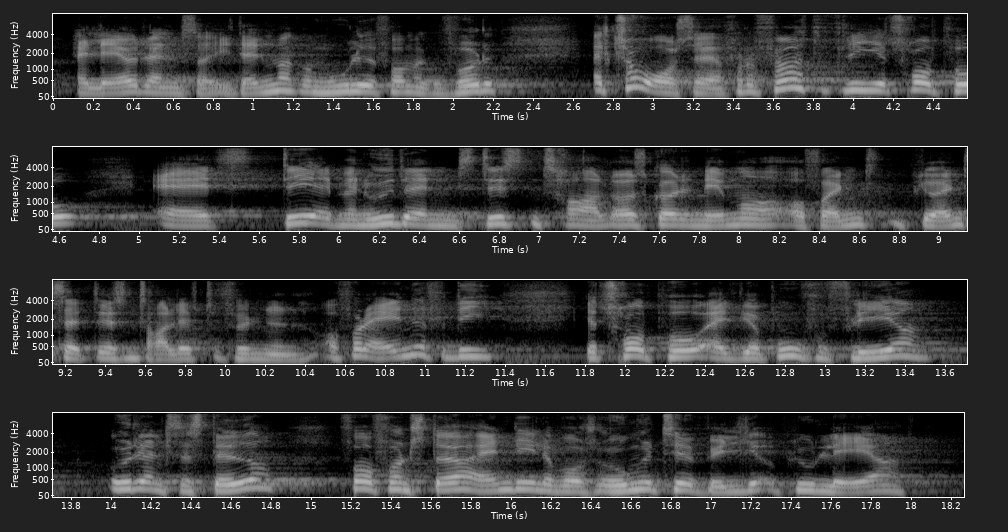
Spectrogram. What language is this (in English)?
Danish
